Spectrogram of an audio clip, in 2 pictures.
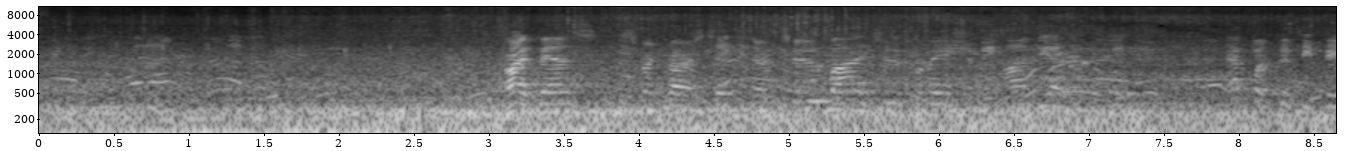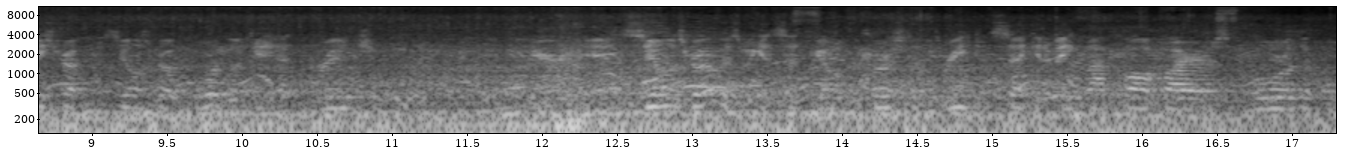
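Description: A field of 410 sprint cars' V8 engines running at pace-lap speed, a steady low rumble, with people talking nearby.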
